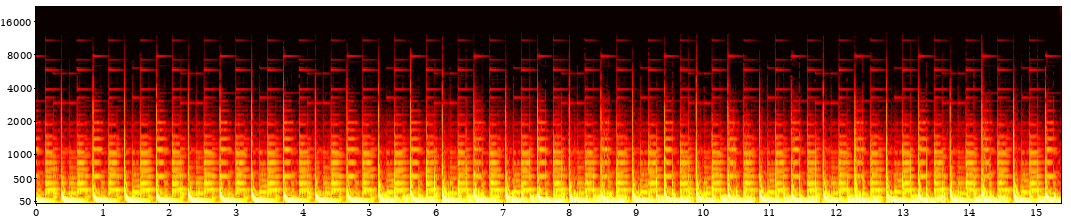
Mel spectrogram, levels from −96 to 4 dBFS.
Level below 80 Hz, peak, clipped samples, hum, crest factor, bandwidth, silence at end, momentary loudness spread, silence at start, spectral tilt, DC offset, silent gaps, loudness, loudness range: -10 dBFS; 0 dBFS; under 0.1%; none; 8 dB; 3 kHz; 0 s; 2 LU; 0 s; -11 dB/octave; 3%; none; -11 LUFS; 1 LU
